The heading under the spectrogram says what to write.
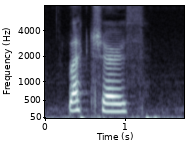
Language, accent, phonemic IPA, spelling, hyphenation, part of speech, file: English, US, /ˈlɛkt͡ʃɚz/, lectures, lec‧tures, noun / verb, En-us-lectures.ogg
- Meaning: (noun) plural of lecture; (verb) third-person singular simple present indicative of lecture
